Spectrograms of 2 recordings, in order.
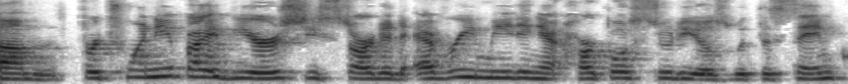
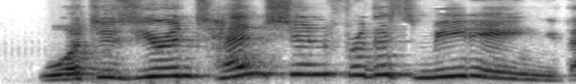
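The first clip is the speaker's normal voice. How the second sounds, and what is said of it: Imitates another person's voice. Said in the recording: “I'm going to impersonate Oprah ... That was my Oprah impersonation.”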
